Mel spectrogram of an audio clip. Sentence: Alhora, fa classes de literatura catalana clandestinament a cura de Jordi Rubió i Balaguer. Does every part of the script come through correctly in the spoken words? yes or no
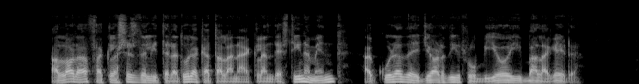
yes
